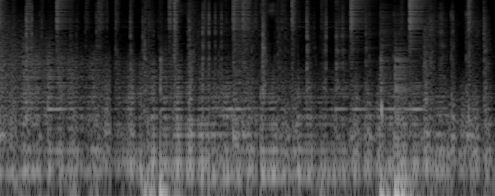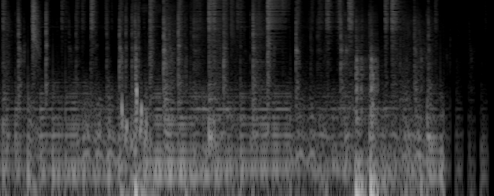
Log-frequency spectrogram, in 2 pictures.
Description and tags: Drumloop with gong (in pain)
remix of 'drumloop with gong' (also available), not so static anymore.
drums, glitch, loop, mangled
